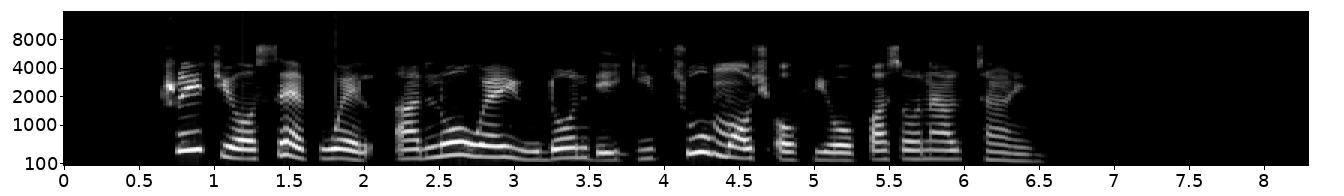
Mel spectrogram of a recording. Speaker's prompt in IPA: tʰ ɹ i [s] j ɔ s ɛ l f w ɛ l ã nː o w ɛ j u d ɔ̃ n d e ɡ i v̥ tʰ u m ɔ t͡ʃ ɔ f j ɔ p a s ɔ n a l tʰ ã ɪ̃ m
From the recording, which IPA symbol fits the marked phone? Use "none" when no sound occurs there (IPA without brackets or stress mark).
t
